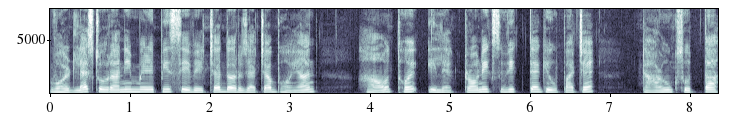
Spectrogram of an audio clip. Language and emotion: Goan Konkani, fearful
